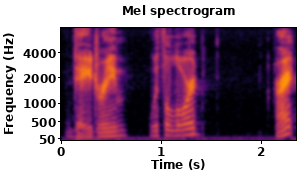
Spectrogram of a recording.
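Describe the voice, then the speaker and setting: Over a quiet background, a speaker with an American accent talks at a moderate pace in a bright, sharp tone. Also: man. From US Midwest, Chicago. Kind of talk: radio call-in conversation.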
